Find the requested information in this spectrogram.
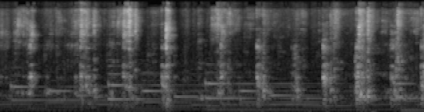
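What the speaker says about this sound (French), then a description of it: "mon œuf, mon sucre, ma poudre à crème, je mélange, je blanchis" Egg, sugar and custard powder being whisked in a bowl, with brisk repeated metal-on-bowl clinks and scrapes in an uneven rhythm over background music, close and moderately loud.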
